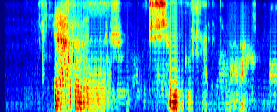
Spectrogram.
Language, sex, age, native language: Icelandic, other, 12, Icelandic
